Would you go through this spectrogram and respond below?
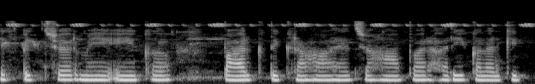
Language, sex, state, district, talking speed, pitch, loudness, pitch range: Hindi, female, Uttar Pradesh, Varanasi, 155 wpm, 205 Hz, -15 LUFS, 205-215 Hz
